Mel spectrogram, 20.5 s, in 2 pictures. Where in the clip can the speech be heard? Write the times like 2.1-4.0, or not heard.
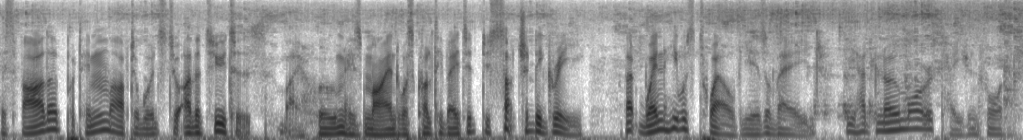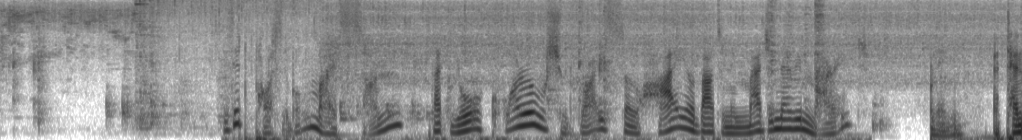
0.0-10.2, 12.4-18.9, 19.6-20.4.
